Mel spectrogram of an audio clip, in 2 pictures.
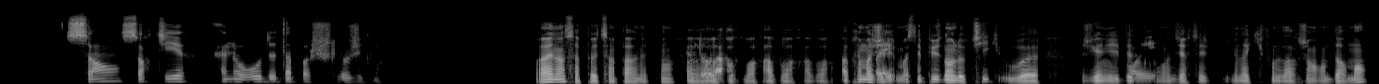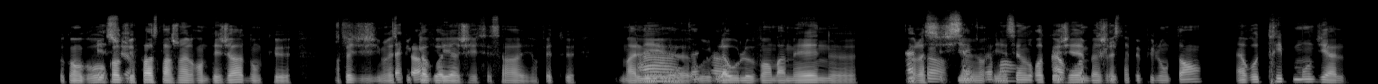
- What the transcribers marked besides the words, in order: none
- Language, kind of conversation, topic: French, unstructured, Quels rêves aimerais-tu vraiment réaliser un jour ?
